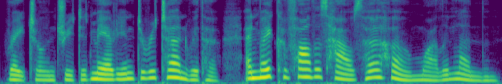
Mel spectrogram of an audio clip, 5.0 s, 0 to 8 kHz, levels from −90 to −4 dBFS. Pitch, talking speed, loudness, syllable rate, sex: 190 Hz, 205 wpm, -18 LUFS, 5.7 syllables/s, female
